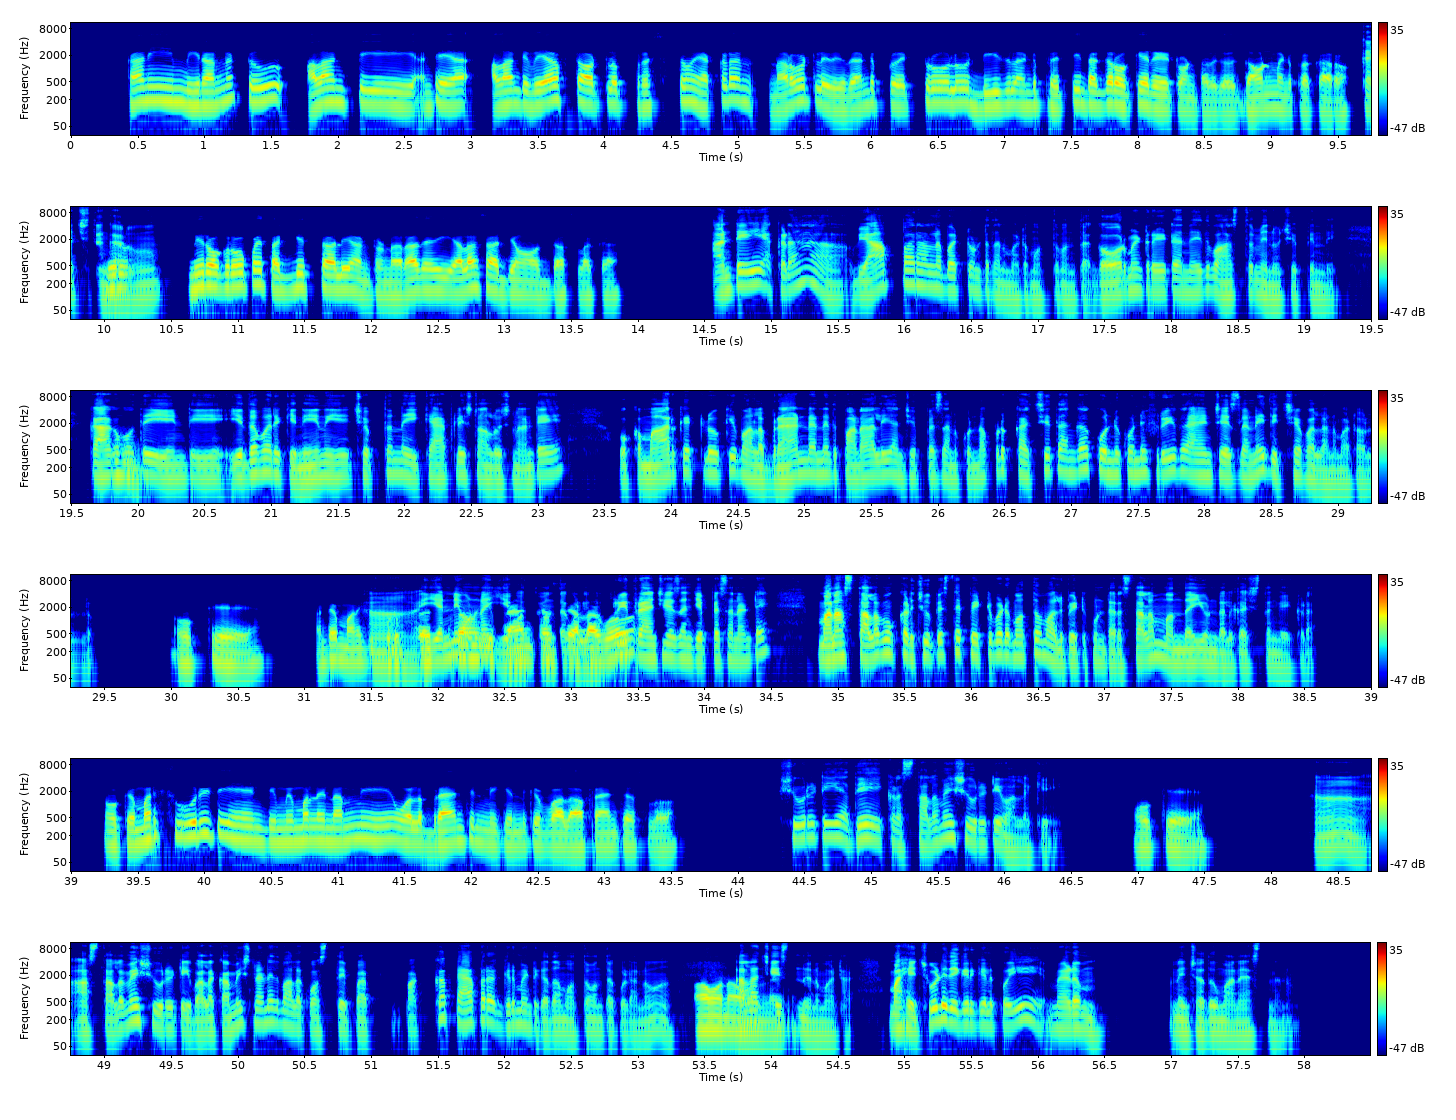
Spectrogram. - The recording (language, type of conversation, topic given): Telugu, podcast, మీ తొలి ఉద్యోగాన్ని ప్రారంభించినప్పుడు మీ అనుభవం ఎలా ఉండింది?
- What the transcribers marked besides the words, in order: in English: "వే ఆఫ్ థాట్‌లో"; in English: "రేట్"; in English: "గవర్నమెంట్ రేట్"; in English: "క్యాపిటలిస్ట్"; in English: "మార్కెట్‌లోకి"; in English: "బ్రాండ్"; in English: "ఫ్రీ"; in English: "ఫ్రాంచైజ్"; in English: "ఫ్రీ ఫ్రాంచైజ్"; in English: "షూరిటీ"; in English: "బ్రాంచ్‌ని"; in English: "ఫ్రాంచైజ్‌లో?"; in English: "షూరిటీ"; in English: "షూరిటీ"; in English: "షూరిటీ"; in English: "కమిషన్"; in English: "పేపర్ అగ్రీమెంట్"; in English: "హెచ్‌ఓడీ"; in English: "మేడం"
